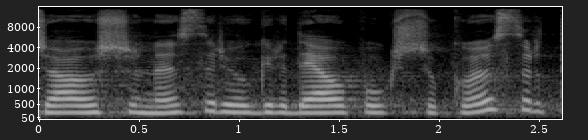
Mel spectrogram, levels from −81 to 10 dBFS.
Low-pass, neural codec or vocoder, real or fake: 14.4 kHz; none; real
